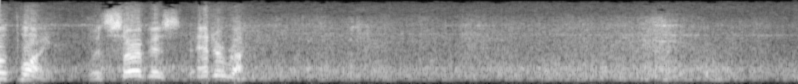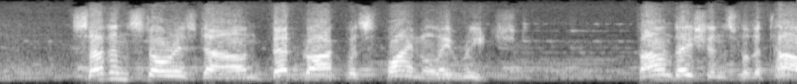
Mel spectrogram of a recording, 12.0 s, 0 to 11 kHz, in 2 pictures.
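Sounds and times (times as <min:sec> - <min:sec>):
speech: 0:00.0 - 0:02.0, 0:06.6 - 0:10.0, 0:10.8 - 0:11.9
PATH commuter train rumbling and rattling on rails: 0:00.0 - 0:11.9.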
